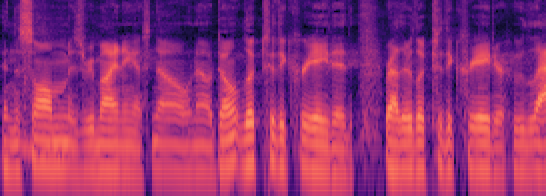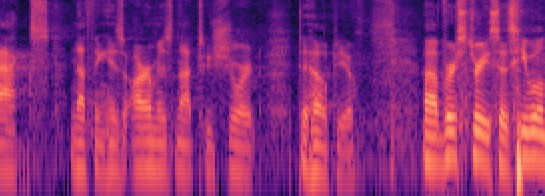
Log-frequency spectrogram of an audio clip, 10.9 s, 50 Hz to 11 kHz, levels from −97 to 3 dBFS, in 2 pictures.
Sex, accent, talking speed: male, American, 200 wpm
